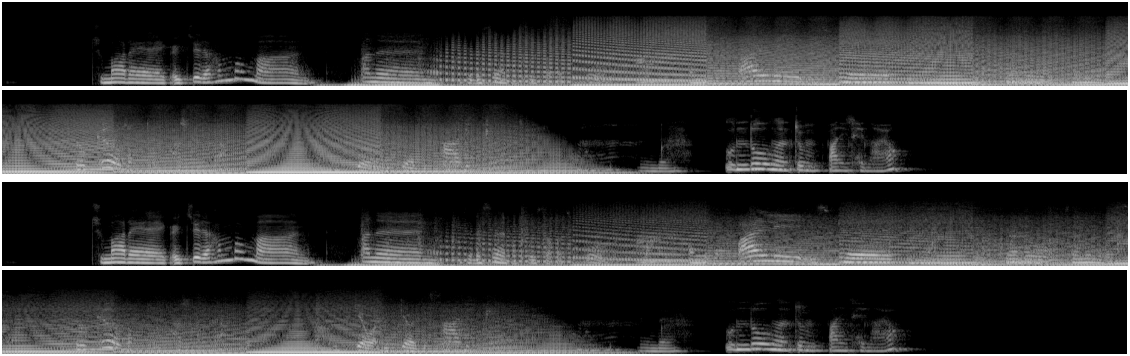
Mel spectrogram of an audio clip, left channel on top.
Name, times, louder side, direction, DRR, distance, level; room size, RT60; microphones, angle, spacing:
voice 1, 0.9-3.1 3.6-6.1 6.4-6.6 6.9-11.5 14.6-15.8 17.6-18.0, right 2 dB, 30° right, 0.6 m, -26 dB
sound 1, 3.1-17.7, left 3 dB, 50° left, 0.5 m, -22 dB
sound 2, 3.6-15.3, right 2 dB, 65° right, 1.2 m, -44 dB
voice 2, 6.3-6.9 10.0-10.6 12.0-13.5 15.7-17.5 17.9-18.1 18.5-20.2, left 2 dB, 75° left, 1.0 m, -29 dB
10.0 x 7.2 x 3.8 m
head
